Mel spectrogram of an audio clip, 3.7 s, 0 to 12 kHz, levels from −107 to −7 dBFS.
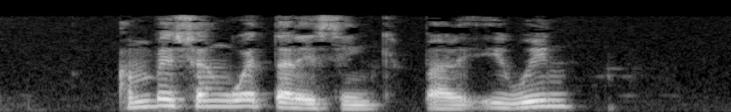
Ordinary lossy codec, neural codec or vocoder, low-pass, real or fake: MP3, 48 kbps; none; 7.2 kHz; real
